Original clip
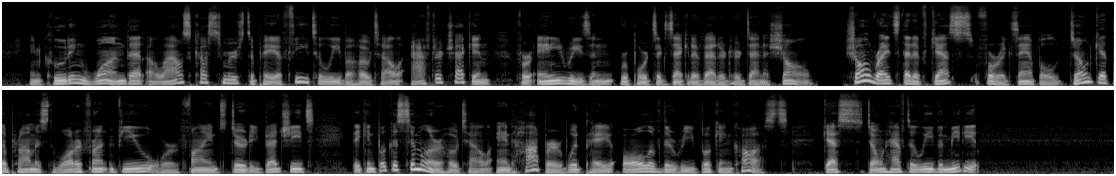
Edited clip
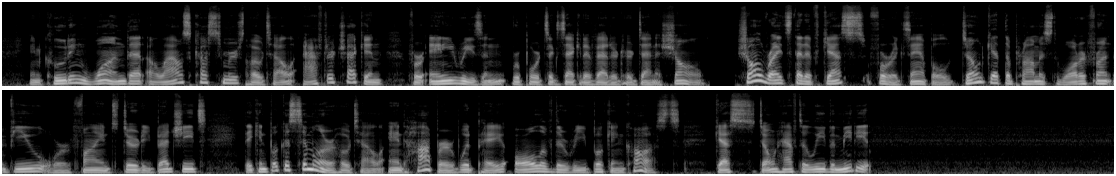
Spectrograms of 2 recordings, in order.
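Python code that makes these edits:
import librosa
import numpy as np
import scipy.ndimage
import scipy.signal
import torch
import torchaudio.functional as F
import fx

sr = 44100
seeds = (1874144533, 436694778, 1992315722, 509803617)

y = fx.edit(x, sr, fx.cut(start_s=2.44, length_s=1.08), tone=tone)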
